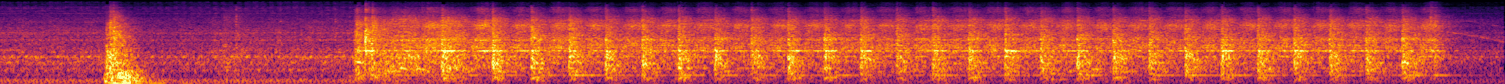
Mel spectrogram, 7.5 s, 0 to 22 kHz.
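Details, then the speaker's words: 1999 Miata with a Chikara built 1928cc 11.0:1 engine, parked six years, cranked on jumper cables with the fuel injector fuse pulled to build oil pressure: steady starter churn with no firing. It later ran with a misfire, owner suspects a coil pack. "I've pulled the fuel injector fuse, and I'm going to crank it over with no chance of it firing, just to get good oil pressure and such."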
